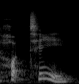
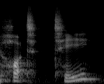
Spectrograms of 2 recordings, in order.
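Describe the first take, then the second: First: The two t sounds merge into one. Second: Both t sounds are pronounced separately. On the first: The speaker calls it right. "What we say is hot tea" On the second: The speaker calls it wrong. "We don't say hot tea"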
